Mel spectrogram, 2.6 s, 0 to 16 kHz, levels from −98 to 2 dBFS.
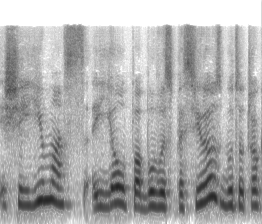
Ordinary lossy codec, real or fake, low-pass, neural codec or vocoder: MP3, 64 kbps; fake; 10.8 kHz; codec, 16 kHz in and 24 kHz out, 0.8 kbps, FocalCodec, streaming, 65536 codes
